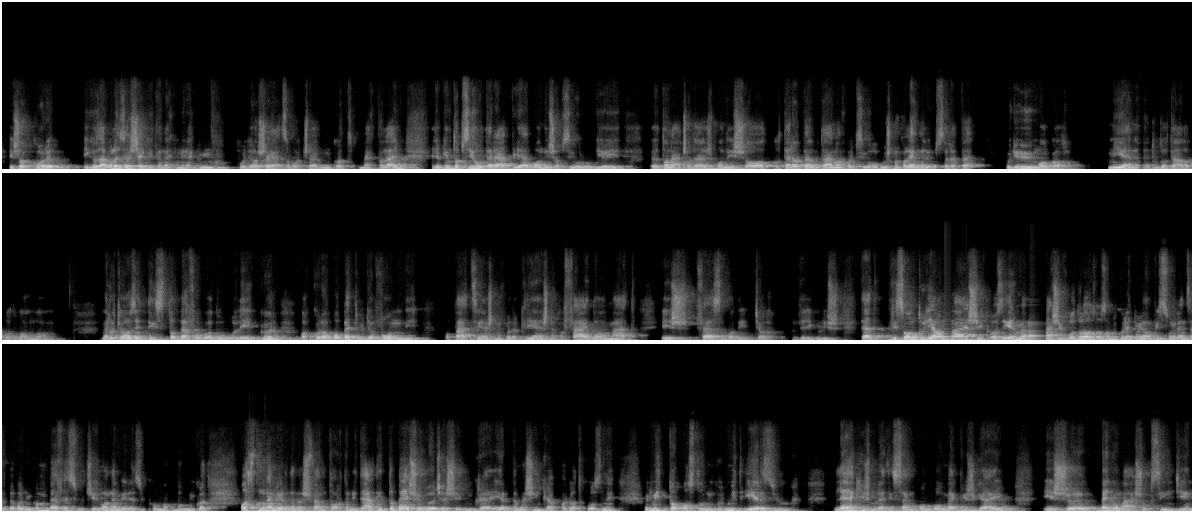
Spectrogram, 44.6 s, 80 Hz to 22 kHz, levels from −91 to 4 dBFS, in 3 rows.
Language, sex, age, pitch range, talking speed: Hungarian, male, 20-39, 145-170 Hz, 140 wpm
